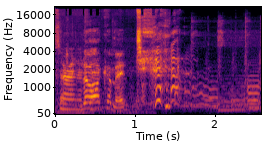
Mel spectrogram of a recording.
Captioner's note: laughing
